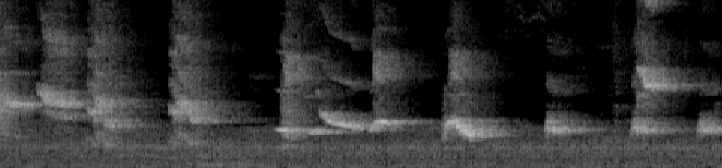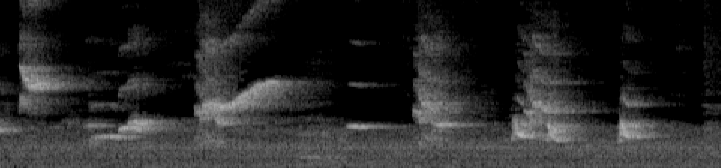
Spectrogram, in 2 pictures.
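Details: Two caged oriental magpie-robins competing in song: a lively, varied stream of short whistled and chattering phrases, many sliding downward, delivered about one and a half per second with little pause.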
